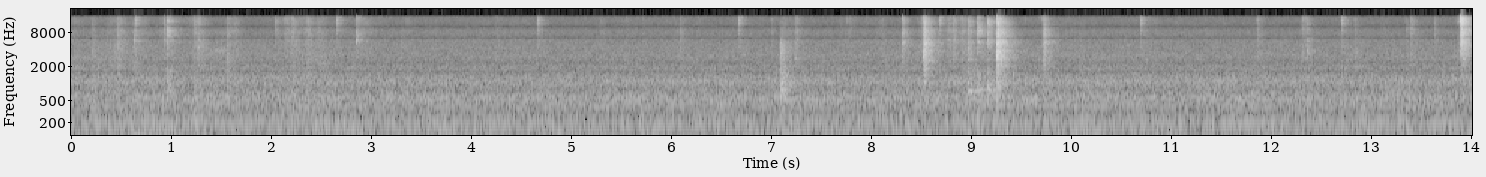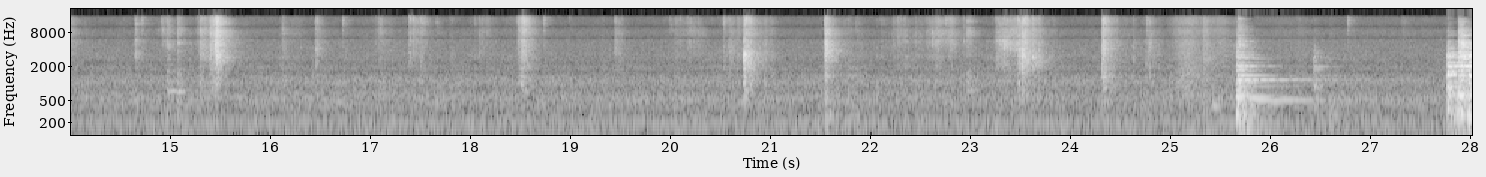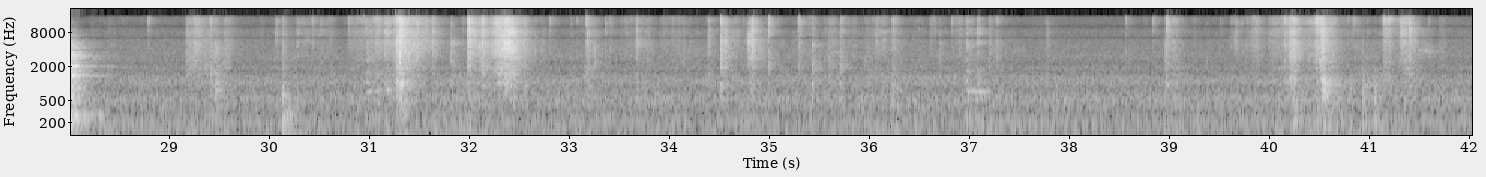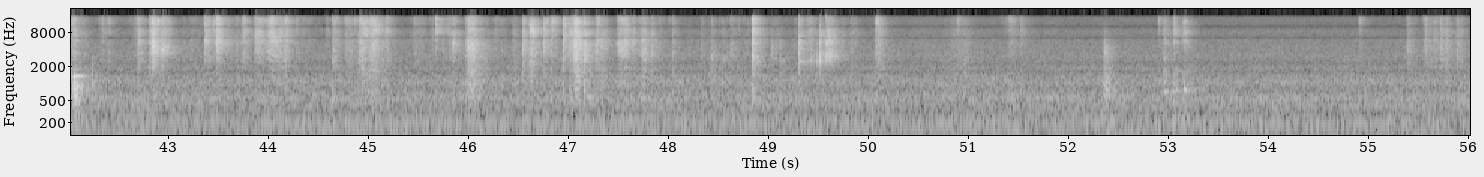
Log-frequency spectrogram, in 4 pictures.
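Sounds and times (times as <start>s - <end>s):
dry onion skin crackling: 8.1s - 10.0s, 11.8s - 25.5s, 29.2s - 37.9s, 38.6s - 51.5s, 55.3s - 56.0s
kitchenware clanking: 25.6s - 26.8s, 27.8s - 28.5s.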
